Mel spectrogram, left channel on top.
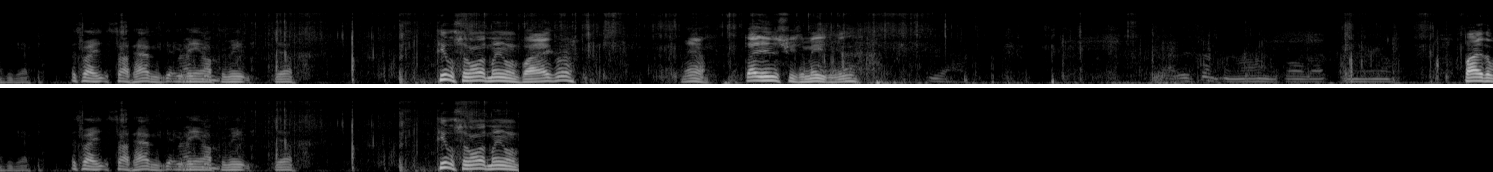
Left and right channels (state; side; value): drops out; right; at 5.2 s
